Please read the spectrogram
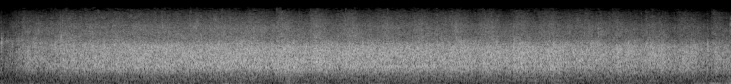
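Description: Sustained applause from a hall full of members of parliament, rising quickly at the start, holding steady for several seconds and dying away near the end.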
